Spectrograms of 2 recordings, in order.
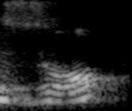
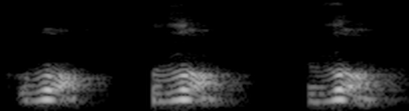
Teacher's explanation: So instead of saying za or that, you say va, va. Some people say zo, like a Z sound, but I make it TH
